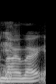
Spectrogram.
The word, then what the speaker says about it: Maramari: the how do you how do you how do you uh pronounce this? Is it is it Maramari? Sounds like my name, doesn't it? A possible. Well, Rex told me about the Maramari. It is a Maramari. Okay.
